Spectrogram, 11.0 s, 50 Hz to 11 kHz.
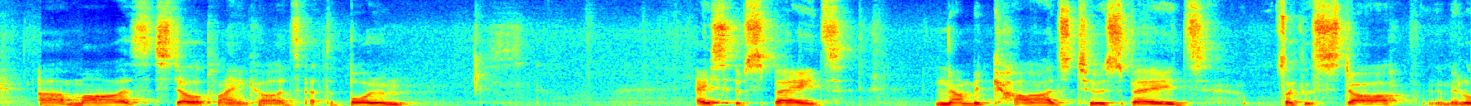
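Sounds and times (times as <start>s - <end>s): low hiss: 0.0s - 11.0s.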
